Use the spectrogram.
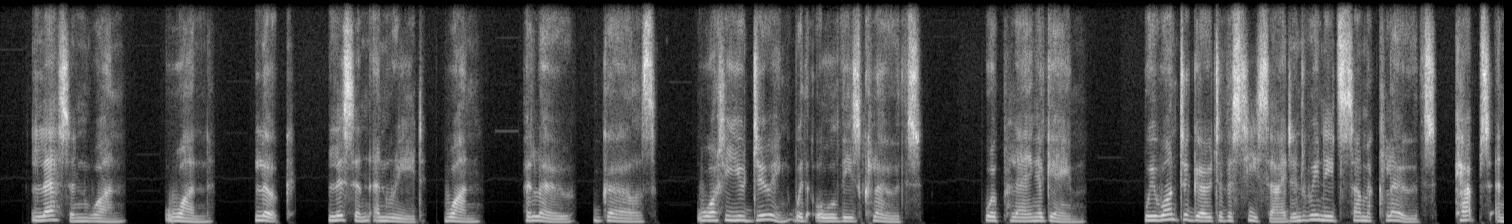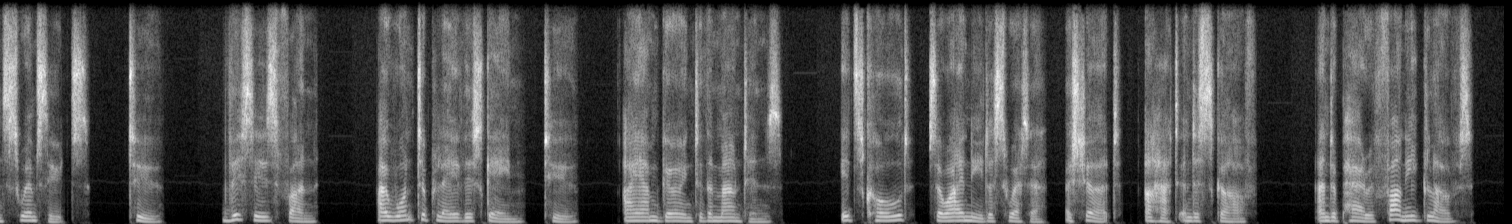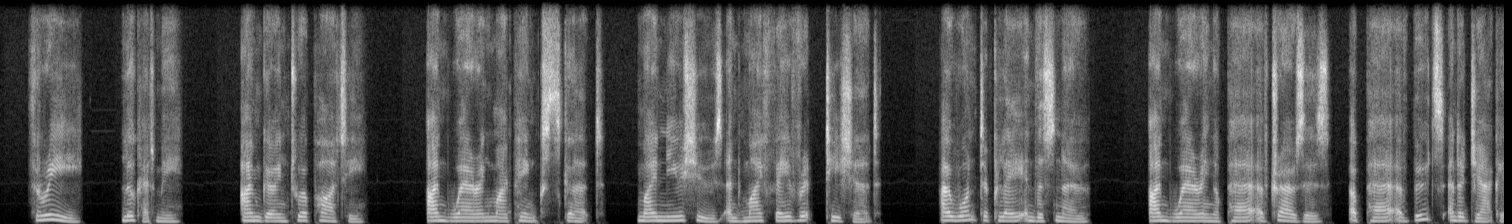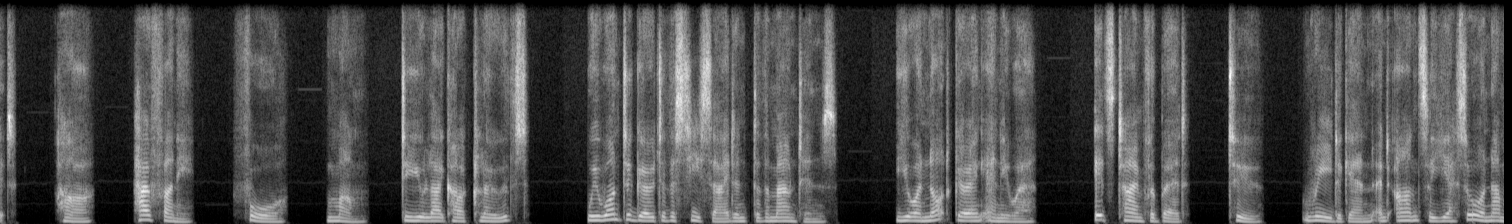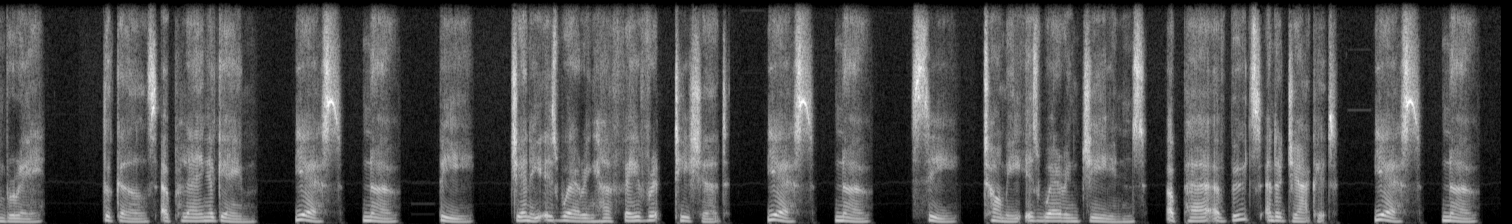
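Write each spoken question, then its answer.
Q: The girls are playing a game.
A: Yes

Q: Tommy is wearing jeans, a pair of boots and a jacket.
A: No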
